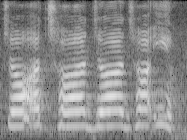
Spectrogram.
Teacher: च वर्ग को तालु से बोला जाता है।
